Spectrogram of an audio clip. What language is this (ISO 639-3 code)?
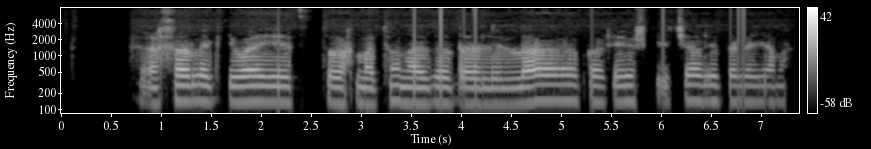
pus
